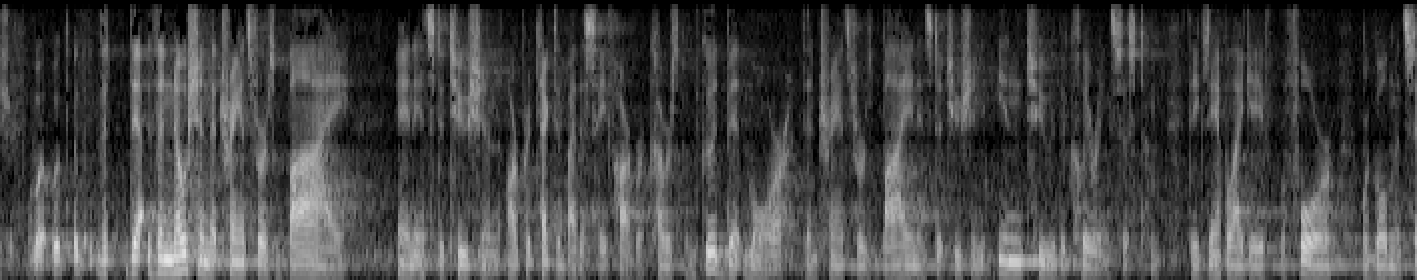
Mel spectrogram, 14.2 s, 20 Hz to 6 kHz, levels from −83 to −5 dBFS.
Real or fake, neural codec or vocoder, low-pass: real; none; 5.4 kHz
